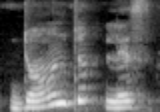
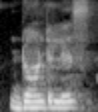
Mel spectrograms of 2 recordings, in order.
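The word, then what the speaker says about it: dauntless: डी ए यू इसे पढ़ेंगे डॉ anti डोंट एल E double S इसे पढ़ेंगे लिस। यहां पे एस हमारा दो बार है। पढ़ेंगे कितनी बार? एक बार।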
